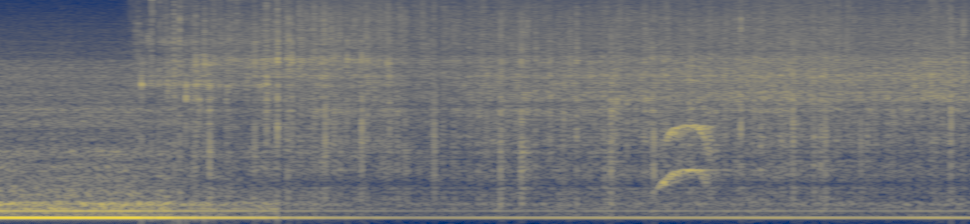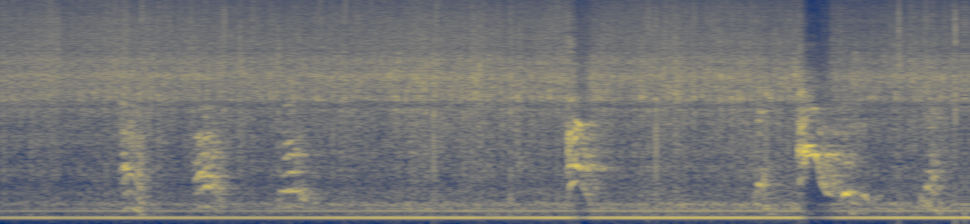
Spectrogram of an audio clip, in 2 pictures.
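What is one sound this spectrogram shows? Liquid hits a hot pan and sizzles loudly.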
